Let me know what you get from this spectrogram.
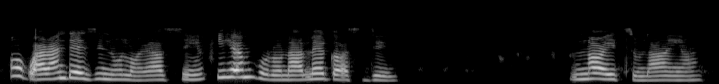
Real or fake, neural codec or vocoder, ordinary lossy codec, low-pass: fake; codec, 16 kHz, 4.8 kbps, FACodec; none; 5.4 kHz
